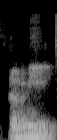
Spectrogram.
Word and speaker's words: Amit: is a meet is is that how you pronounce a meet or what's what's the right way of saying your name just so everyone meat yeah perfect can you share a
